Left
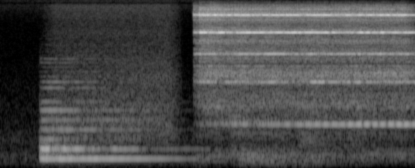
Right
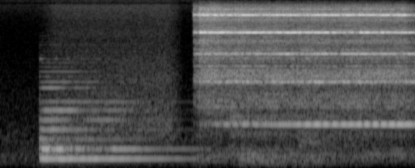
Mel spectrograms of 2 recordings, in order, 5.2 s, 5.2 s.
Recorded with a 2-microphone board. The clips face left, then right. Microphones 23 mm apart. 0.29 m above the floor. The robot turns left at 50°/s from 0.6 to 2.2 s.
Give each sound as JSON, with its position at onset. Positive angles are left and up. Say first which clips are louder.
{"t": 0.5, "sound": "a piano", "louder": "even", "azimuth_deg": -105, "distance_m": 1.3}
{"t": 2.4, "sound": "a fire alarm", "louder": "right 1 dB", "side_deg": -15, "distance_m": 1.9}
